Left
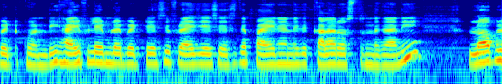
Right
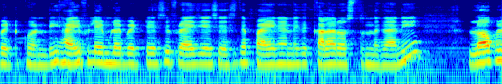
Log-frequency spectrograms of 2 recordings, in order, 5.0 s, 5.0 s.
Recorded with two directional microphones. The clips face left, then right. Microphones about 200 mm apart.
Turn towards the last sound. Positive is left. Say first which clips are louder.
# left 2 dB
turn(degrees=10)  # may be behind; listen again after turning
